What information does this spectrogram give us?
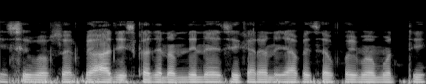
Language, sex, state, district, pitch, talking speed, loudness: Hindi, male, Chhattisgarh, Kabirdham, 110 Hz, 210 wpm, -17 LUFS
